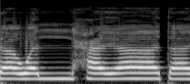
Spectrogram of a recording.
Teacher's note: کلمت الحیات میں حرف الحاء کی ادائیگی حلق کے درمیان والی حصے سے ہے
